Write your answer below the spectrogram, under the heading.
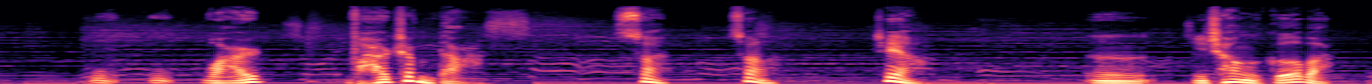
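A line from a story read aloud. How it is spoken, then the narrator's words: Choked, stammering. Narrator (Chinese): 噎了下，结结巴巴地说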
